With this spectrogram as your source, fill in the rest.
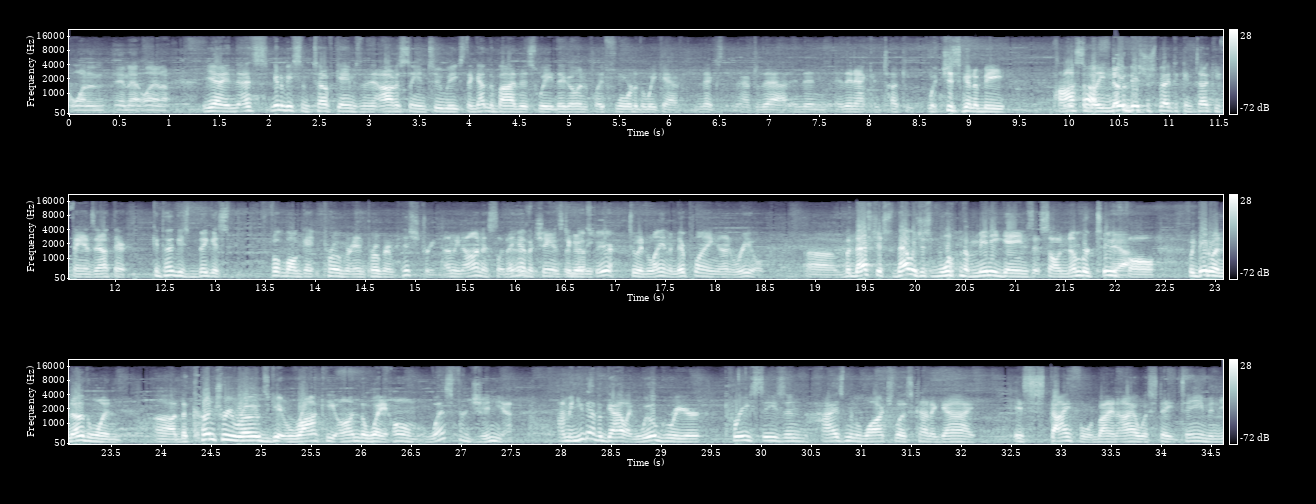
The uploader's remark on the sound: Live from Moe's BBQ in Rome, GA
